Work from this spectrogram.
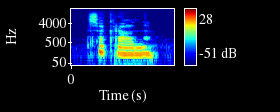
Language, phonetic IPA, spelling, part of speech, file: Polish, [saˈkralnɨ], sakralny, adjective, LL-Q809 (pol)-sakralny.wav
